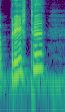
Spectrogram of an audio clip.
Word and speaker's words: पृष्ठ: प में ऋ की मात्रा प्रधा श और ठ मिल के बन जाएगा पृष्ठ।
